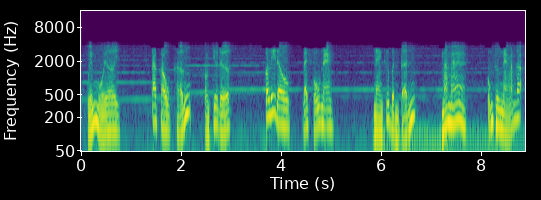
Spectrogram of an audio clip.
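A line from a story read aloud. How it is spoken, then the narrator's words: Soft, infatuated. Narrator (Vietnamese): Đoàn Dự lòng chàng càng thêm mê mẩn, khẽ bảo nàng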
